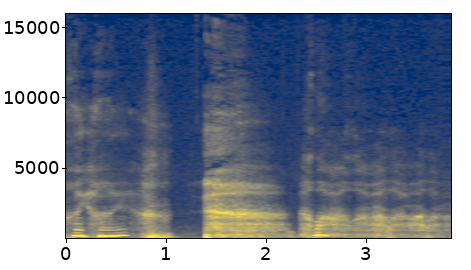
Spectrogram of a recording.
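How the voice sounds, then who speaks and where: A woman whispers at a fairly slow pace in a soothing tone. Background noise is noticeable. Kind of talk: ASMR comfort role play. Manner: whispered; soft-spoken, soothing.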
